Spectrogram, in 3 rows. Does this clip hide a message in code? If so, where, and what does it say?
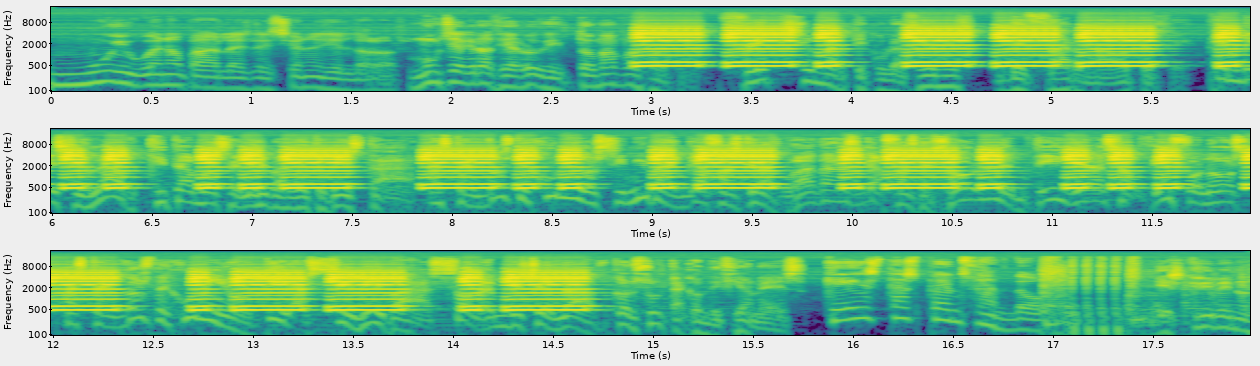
Yes: Morse code (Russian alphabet) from 2.9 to 14.7 s, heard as a horn, hand-sent with a straight key, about 11 wpm, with room echo. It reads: ГОСУДАРСТВА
